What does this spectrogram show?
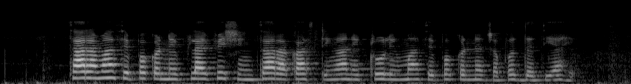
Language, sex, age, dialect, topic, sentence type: Marathi, female, 31-35, Northern Konkan, agriculture, statement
